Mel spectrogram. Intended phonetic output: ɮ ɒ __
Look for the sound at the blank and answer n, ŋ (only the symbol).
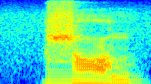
n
